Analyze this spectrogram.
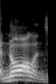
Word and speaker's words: New Orleans: Well, yeah, Nolans is how they say it down there, Nolans. But do most people say New Orleans?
